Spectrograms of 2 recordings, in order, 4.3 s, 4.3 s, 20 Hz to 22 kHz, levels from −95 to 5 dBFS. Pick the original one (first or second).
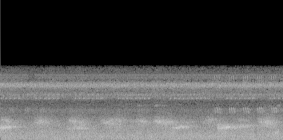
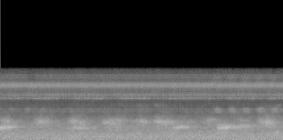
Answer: first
